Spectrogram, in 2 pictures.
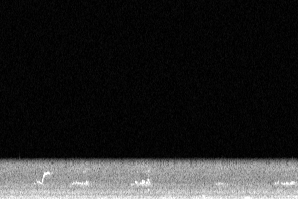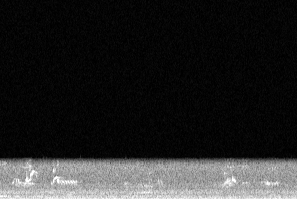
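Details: Wild lorikeets feeding on a wet nectar mix in a yard in the afternoon. Short, high chirps and squeaks come in scattered bursts across the clip, over a steady low rumble.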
